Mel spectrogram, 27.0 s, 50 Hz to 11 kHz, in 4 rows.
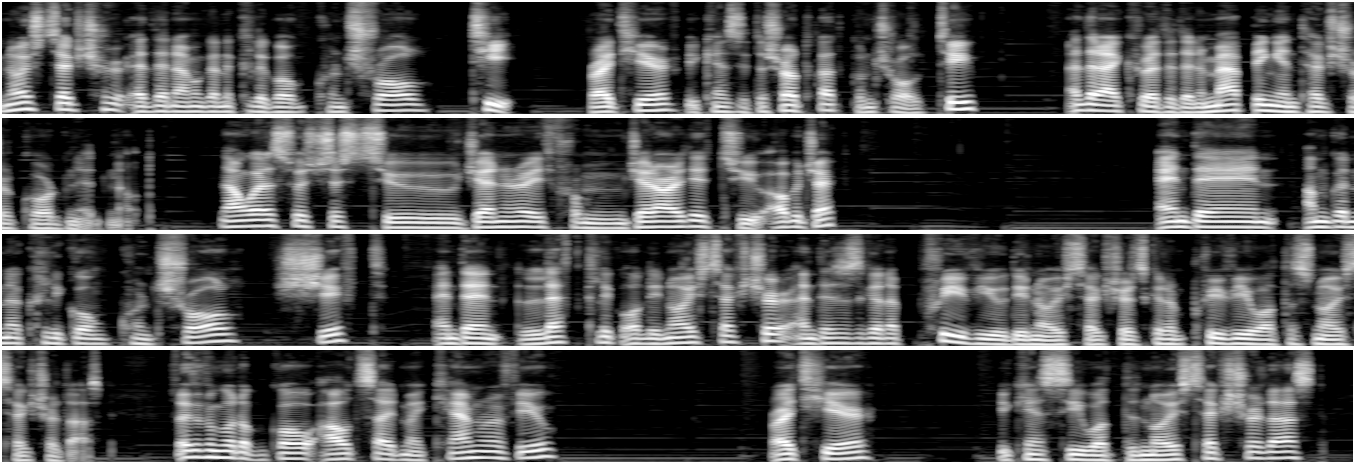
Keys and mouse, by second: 4.7 ctrl+t, 7.0 drag, 7.5 click, 7.8 ctrl+z, 8.4 click, 10.8-11.7 drag, 12.6 drag, 13.0 middle click, 16.7 ctrl+shift+click, 18.2-19.8 middle drag, 21.2-21.9 middle drag, 22.1 middle click, 23.4-23.9 middle drag, 24.3 shift+middle click.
